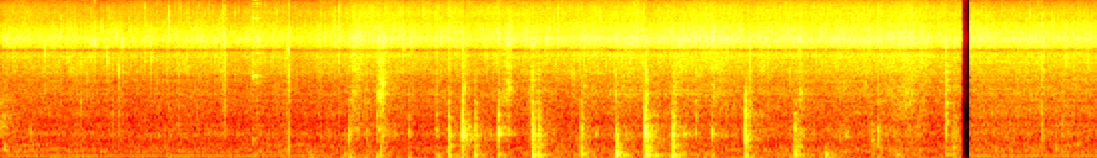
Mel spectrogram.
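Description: Onions and ingredients for chilli chicken sautéed in a pan: steady loud sizzling with repeated close scraping stirs of a spatula, a brief cut near the end, no talking.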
